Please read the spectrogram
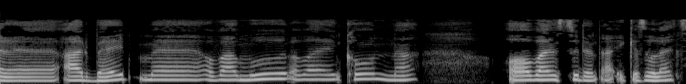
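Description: From start to finish the speech carries plainly audible damage, likely from MP3 compression. Nothing is heard above 8.3 kHz, so the top octave is simply gone and the sound is dull. The encoder seems starved of bits, which fits a low bitrate near 32 kbps. Weak frequency lines are zeroed and return from frame to frame. That gives a watery, swirling texture. S sounds turn metallic and chirpy, and attacks smear.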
